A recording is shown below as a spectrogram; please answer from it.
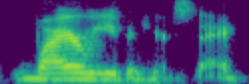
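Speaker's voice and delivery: ordinary talk, nothing marked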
